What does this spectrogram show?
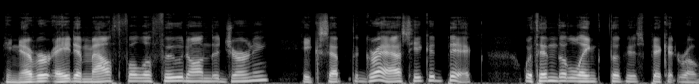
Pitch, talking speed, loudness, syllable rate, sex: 140 Hz, 195 wpm, -17 LUFS, 4.9 syllables/s, male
